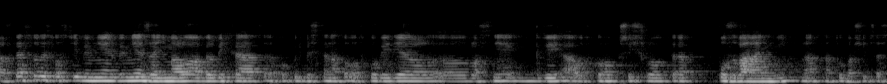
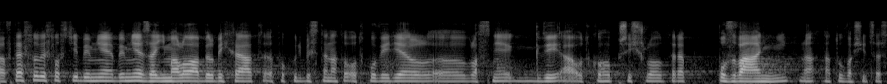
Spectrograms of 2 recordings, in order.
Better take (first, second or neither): second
